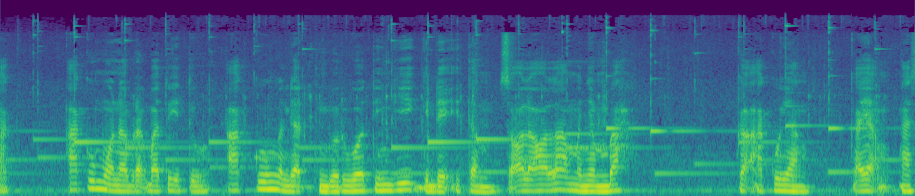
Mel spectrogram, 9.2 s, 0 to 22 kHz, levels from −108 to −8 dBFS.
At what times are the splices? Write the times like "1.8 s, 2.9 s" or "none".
none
